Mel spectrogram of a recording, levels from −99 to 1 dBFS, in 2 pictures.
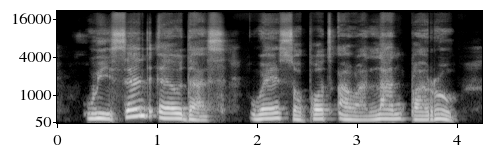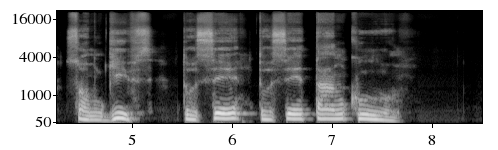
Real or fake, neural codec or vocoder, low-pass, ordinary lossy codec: fake; autoencoder, 48 kHz, 128 numbers a frame, DAC-VAE, trained on Japanese speech; none; none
